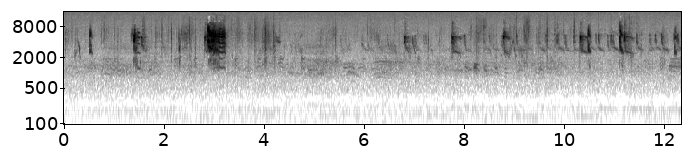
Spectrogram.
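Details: Bearded reedling at Liepāja, Latvia, July 2023: scattered high, clipped pinging notes from several directions at varying loudness, with one louder rasping burst early on, set against faint reedbed ambience.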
